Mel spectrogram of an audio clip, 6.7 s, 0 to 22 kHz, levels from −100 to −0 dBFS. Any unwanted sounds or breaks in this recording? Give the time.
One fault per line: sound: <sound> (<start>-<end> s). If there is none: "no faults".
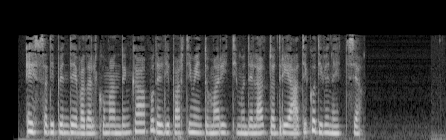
no faults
